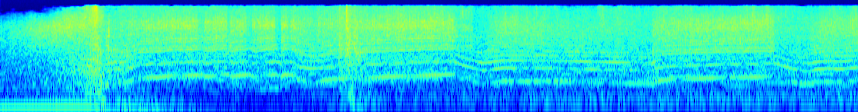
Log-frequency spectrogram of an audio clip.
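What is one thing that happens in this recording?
A race car engine revs hard, climbing in pitch and dropping briefly with each gear change.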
